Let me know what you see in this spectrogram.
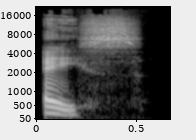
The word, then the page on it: ace: British English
